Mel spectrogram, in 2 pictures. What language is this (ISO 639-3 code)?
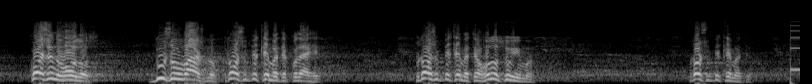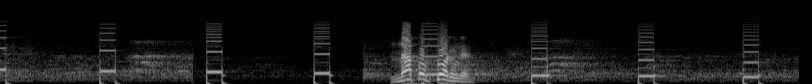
ukr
